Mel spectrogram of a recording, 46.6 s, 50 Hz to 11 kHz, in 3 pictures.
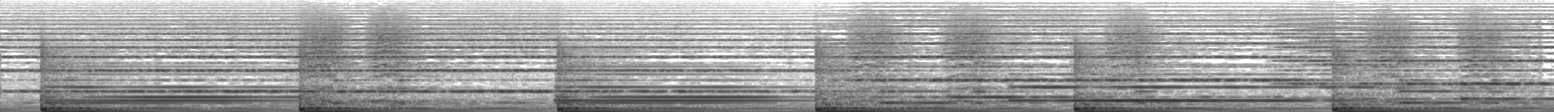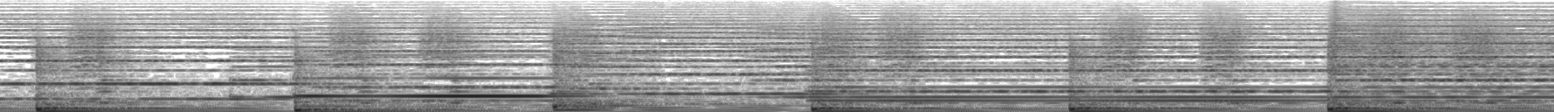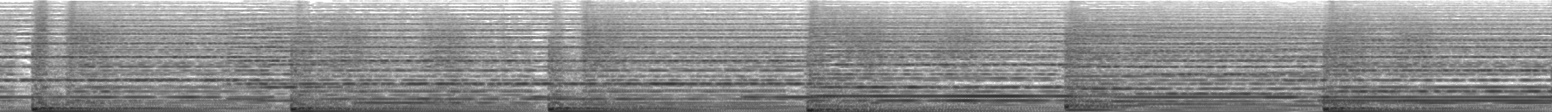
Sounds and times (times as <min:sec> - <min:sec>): Theme music: 0:00.0 - 0:46.6.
